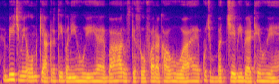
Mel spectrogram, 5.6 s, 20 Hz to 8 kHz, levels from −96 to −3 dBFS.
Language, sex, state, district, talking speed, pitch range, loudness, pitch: Hindi, male, Maharashtra, Mumbai Suburban, 215 wpm, 125-140 Hz, -16 LUFS, 130 Hz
